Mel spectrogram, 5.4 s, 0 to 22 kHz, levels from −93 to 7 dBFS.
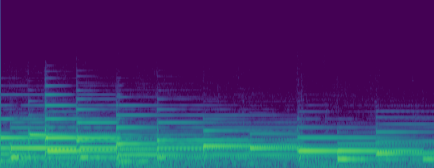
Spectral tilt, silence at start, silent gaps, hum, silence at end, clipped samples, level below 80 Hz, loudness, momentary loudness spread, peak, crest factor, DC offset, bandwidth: -12.5 dB/octave; 0 s; none; none; 0 s; under 0.1%; -46 dBFS; -24 LUFS; 10 LU; -8 dBFS; 16 dB; under 0.1%; 3.3 kHz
